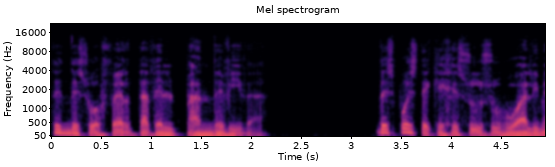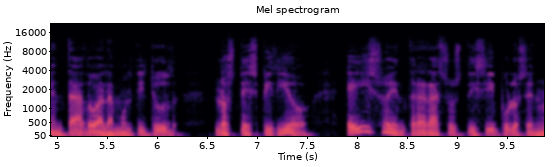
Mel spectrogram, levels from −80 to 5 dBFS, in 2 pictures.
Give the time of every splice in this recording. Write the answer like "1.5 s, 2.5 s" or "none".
none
